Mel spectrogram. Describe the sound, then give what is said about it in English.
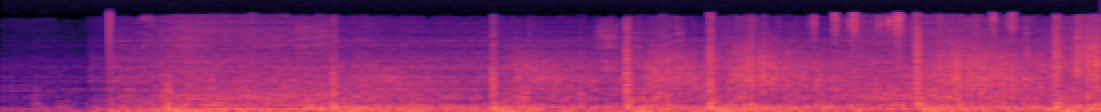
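A line of explosions tearing up a beach in a film, a deep, continuous roar of blasts that kicks in after a brief quieter lead-in, punctuated by repeated sharp cracks. “Face down in the sand, Tommy sees a line of explosions working their way up the beach towards him.”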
